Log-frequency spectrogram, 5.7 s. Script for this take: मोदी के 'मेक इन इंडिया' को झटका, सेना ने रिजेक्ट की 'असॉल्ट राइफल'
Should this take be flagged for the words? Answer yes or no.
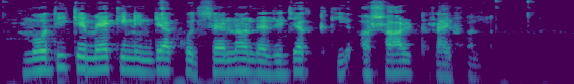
yes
